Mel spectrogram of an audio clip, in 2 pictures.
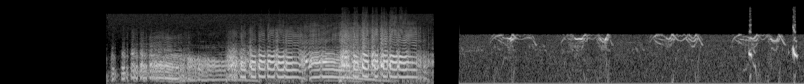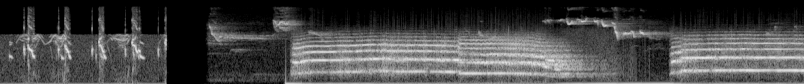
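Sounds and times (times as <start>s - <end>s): lower-pitched animal call: 1.1s - 4.4s, 10.9s - 16.0s
birds chirping: 4.6s - 11.1s, 12.8s - 14.7s.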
